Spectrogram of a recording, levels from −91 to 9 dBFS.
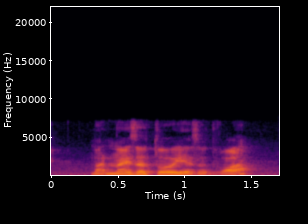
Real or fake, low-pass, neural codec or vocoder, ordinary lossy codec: real; 7.2 kHz; none; none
